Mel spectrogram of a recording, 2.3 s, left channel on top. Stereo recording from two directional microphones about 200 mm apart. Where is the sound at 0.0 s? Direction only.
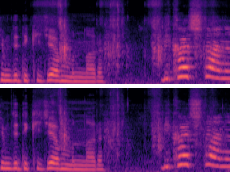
20° right (ahead or behind).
